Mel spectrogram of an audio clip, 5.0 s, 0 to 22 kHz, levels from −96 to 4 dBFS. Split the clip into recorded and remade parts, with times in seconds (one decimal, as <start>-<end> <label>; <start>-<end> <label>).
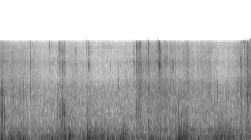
0.0-5.0 recorded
